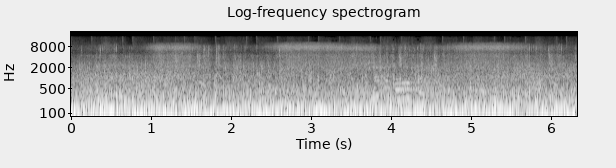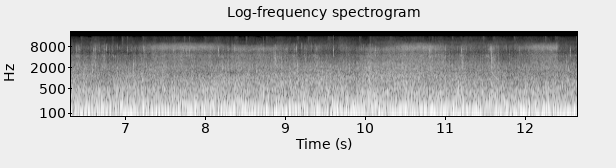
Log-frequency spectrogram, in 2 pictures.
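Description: Coins jingle as they are collected in a game.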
